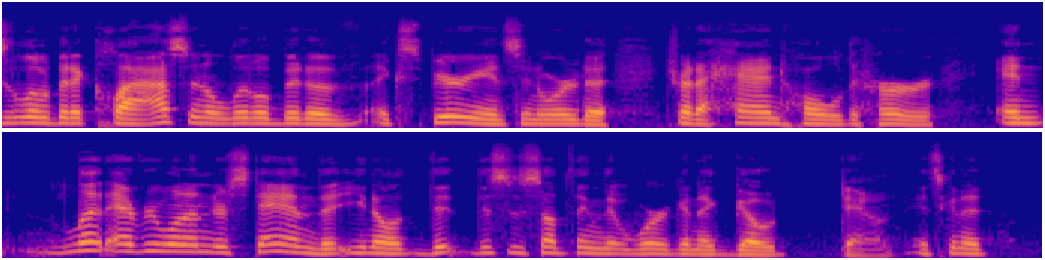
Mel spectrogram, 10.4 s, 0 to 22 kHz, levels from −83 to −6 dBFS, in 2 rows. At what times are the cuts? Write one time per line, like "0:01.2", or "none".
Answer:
none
